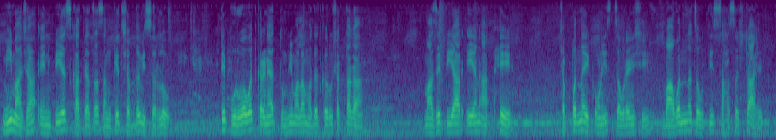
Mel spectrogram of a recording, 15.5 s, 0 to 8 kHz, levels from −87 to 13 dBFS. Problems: none marked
